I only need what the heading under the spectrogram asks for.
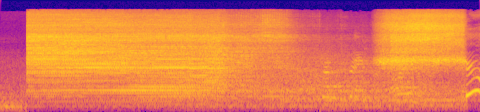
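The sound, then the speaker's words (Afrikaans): An abrasive cut-off machine cuts steel to length in a school workshop. A loud, sustained hissing grind eases off, then a second shorter cutting burst follows. “Hier is die afsnymasjien wat ons die staal verskillende lengtes sny.”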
